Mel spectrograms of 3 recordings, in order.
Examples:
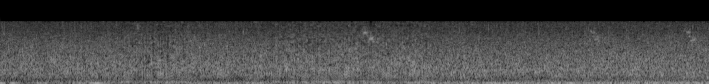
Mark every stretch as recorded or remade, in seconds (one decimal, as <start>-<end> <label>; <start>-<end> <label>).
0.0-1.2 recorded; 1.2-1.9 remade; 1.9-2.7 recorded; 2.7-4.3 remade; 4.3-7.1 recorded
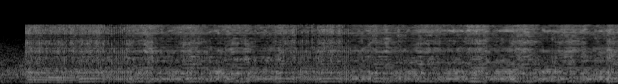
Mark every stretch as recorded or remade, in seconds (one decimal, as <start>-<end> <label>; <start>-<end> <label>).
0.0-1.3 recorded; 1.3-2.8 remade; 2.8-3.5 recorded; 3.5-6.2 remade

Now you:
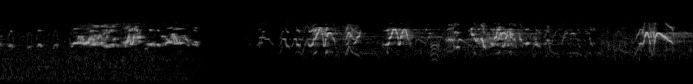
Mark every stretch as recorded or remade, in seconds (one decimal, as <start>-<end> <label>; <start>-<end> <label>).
0.0-0.8 recorded; 0.8-1.3 remade; 1.3-6.9 recorded

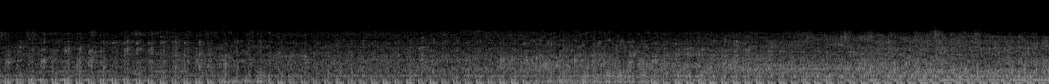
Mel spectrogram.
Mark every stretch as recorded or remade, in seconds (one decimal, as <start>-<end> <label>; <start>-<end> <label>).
0.0-2.2 recorded; 2.2-2.7 remade; 2.7-5.3 recorded; 5.3-6.5 remade; 6.5-10.5 recorded

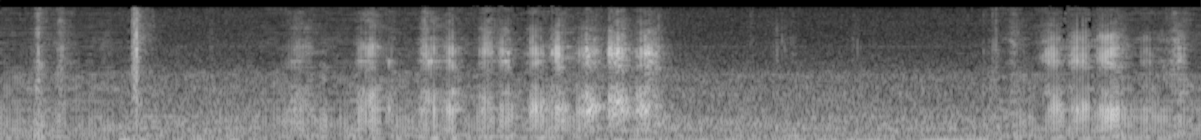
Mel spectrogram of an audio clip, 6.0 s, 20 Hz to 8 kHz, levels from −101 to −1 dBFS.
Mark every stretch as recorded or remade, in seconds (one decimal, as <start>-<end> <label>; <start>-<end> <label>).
0.0-0.6 remade; 0.6-1.3 recorded; 1.3-2.9 remade; 2.9-5.0 recorded; 5.0-6.0 remade

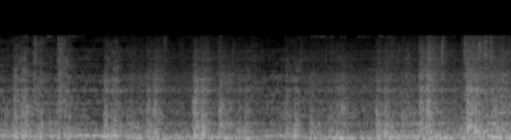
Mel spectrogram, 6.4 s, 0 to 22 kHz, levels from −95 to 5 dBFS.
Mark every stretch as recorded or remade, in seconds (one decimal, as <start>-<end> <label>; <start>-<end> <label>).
0.0-1.6 remade; 1.6-3.3 recorded; 3.3-3.8 remade; 3.8-6.4 recorded

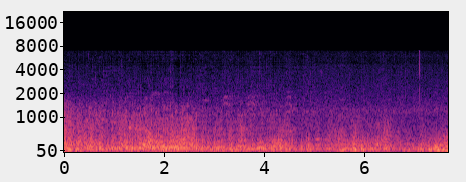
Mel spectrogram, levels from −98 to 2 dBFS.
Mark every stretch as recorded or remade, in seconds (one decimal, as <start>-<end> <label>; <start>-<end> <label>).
0.0-0.4 recorded; 0.4-5.0 remade; 5.0-7.7 recorded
